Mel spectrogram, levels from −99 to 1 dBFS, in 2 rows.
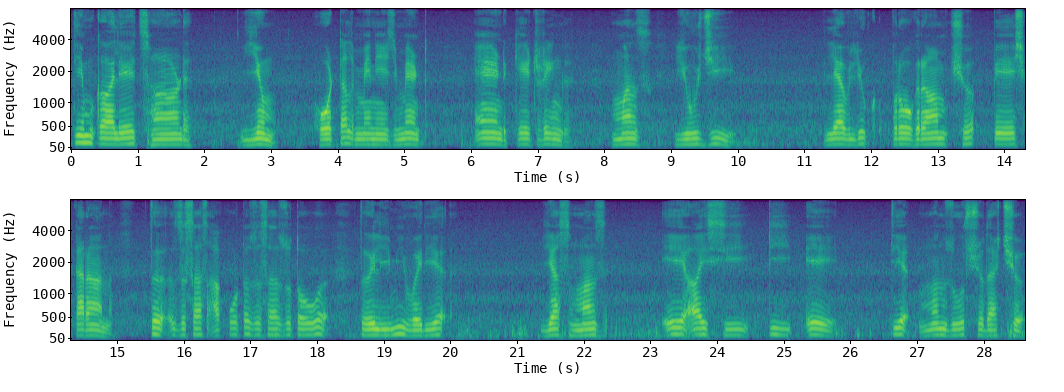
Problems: background sounds at intervals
